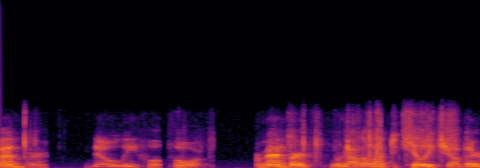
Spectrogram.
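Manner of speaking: dropped very low, quiet, hushed voice. Looking at him, the character reminds him they may not kill each other; lowered voice. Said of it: "just lower my voice and just say".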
